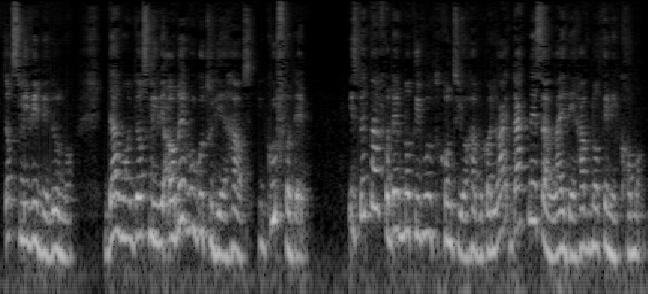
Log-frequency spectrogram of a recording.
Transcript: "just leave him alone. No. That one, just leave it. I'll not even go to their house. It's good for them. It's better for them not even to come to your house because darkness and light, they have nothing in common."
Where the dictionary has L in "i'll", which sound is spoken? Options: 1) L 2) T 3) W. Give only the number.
3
